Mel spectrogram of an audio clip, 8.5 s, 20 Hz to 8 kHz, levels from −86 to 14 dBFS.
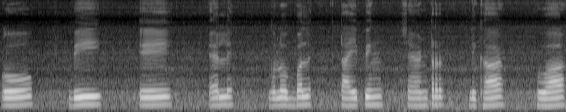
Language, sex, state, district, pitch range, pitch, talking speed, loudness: Hindi, female, Haryana, Rohtak, 145-160 Hz, 150 Hz, 65 wpm, -15 LUFS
